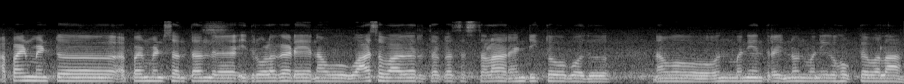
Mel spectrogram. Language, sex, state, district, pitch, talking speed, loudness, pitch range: Kannada, male, Karnataka, Dharwad, 155 Hz, 120 wpm, -16 LUFS, 145-160 Hz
